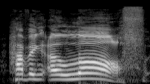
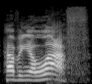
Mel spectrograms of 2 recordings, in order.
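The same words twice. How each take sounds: First: It is said in a London accent. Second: It is said in a northern English accent.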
